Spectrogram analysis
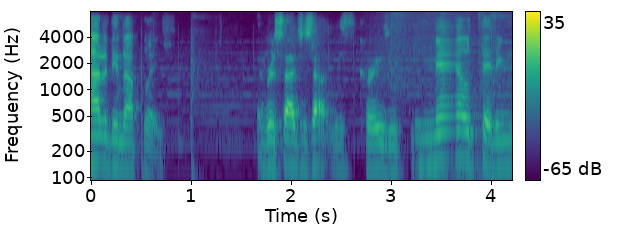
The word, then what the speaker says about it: Versace: How do you pronounce it, man? Versace. Called Versace. Because there's an S in it.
